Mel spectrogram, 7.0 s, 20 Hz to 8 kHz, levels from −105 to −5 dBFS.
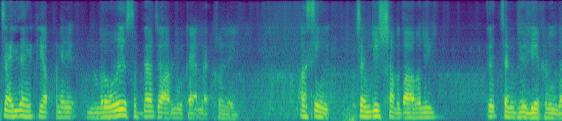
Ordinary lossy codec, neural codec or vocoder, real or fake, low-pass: none; codec, 16 kHz, 1 kbps, FreqCodec, smaller model; fake; none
